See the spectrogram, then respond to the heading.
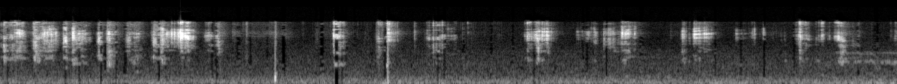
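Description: A small plastic pill bottle with a yellow label and white cap is held in a fist, fingertips gripping it, and shaken so the pills rattle inside. Quick, bright, dry rattling bursts come in uneven clusters with short silences between them and a couple of sharp isolated clicks, with almost no low end.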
